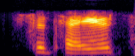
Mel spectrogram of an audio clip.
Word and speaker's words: Shataya: Okay, well, Shataya Sims, let me spell it, S-H-A-T as in Tom, A-Y-A, last name Sims, S-I, M as in Mary, M as in Mary, S.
